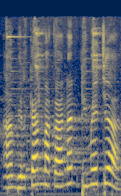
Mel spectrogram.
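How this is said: It is said with a commanding exclamation tune. It orders someone to fetch the food. "itu berarti pakai tanda seru"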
